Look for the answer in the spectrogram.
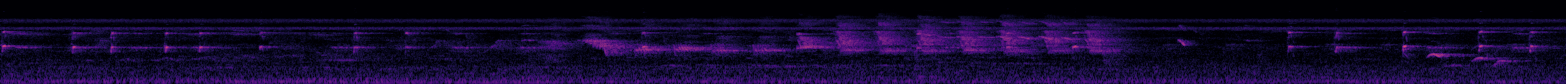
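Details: Black-hooded Oriole preening and calling in the morning in tropical jungle; a dense run of harsh, rasping notes in the middle, framed by sharp repeated chips from other birds and a steady high hiss.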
